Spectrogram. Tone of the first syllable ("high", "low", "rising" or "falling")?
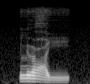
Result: high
